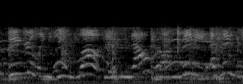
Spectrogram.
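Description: High-pitched squealing, chattering voices with no words, from a toy commercial playing through a TV speaker, with a little music beneath.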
